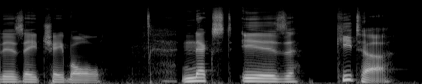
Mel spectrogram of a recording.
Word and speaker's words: chaeta: Next is Kita, Chaeta. These first few words in this episode are hard to pronounce for me because they are not pronounced the way that they are spelled.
